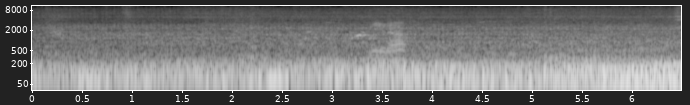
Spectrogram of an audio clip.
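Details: Isuzu D-Max 2007/2008 diesel after intercooler replacement and leak repair for black smoke and no acceleration past about 2,000 rpm, idling in neutral after start: low, even clatter, no misfire or hunting; normal idle, smoke reduced.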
